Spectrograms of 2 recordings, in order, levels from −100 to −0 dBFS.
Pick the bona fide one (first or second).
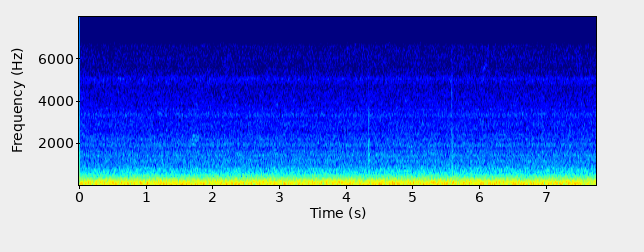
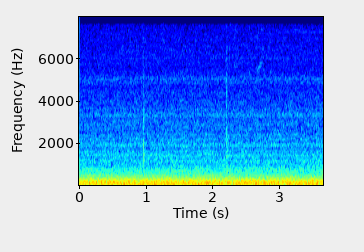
second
